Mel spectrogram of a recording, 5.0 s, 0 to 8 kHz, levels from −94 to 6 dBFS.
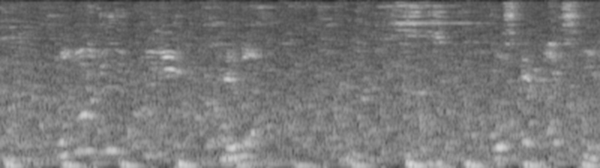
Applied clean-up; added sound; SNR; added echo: classical method WPE with log-MMSE.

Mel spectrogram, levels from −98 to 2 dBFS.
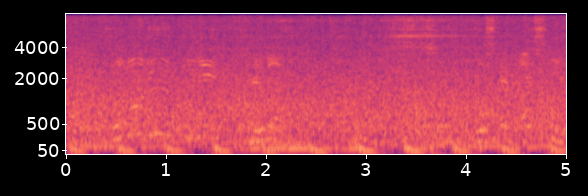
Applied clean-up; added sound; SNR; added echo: none; Water; -2 dB; reverberation time 0.2 s.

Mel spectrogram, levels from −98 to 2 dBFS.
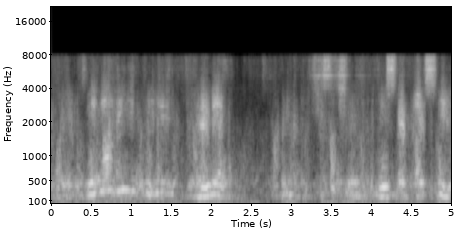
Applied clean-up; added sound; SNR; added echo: neural separator model SepFormer DNS4.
